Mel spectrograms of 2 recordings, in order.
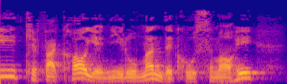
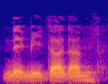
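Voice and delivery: lightly voiced fisherman thinking things over; a hint of character in pensive self-talk; musing old fisherman; 3 semitones higher than usual. Old fisherman's inner thoughts. (ماهیگیر پیر، کمی نمایشی، غرق فکر)

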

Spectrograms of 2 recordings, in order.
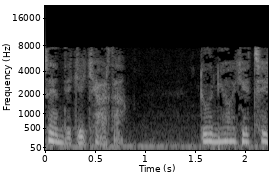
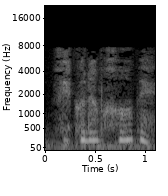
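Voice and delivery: whispered aside; a soft whisper by the sickbed; under her breath; 3 semitones higher, 9 dB quieter than usual. Acted. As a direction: breathe it out barely audible. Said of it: "زیر لب گفتم".

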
